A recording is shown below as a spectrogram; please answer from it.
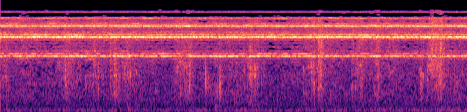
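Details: Along the path to Chhay Yong Waterfall in Koh Kong Province's Areng jungle, Cambodia, cicadas keep up a steady shrill hum of stacked high tones, accompanied by irregular soft knocks and footfalls.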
